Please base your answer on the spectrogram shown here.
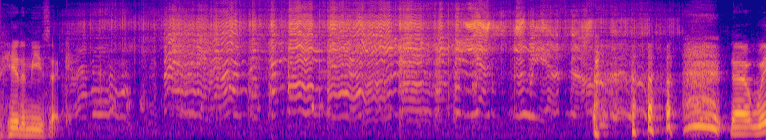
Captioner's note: crackling, scratches, high-pitched music and voices; laughs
